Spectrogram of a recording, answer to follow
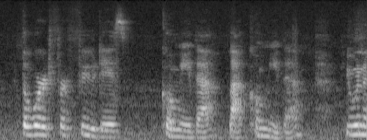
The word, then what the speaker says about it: comida: a little bit softer, but my tongue is still behind my teeth. It's not a hard D like in American English. So you wouldn't say comida, you would say comida. Comida. It's almost actually like a mix between a D and a TH.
